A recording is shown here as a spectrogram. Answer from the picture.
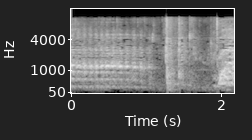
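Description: A baby's long, drawn-out high squeal, its pitch sliding slightly down, that stops about a second in. A short splash or two of water in a plastic baby bath follows, and another squeal starts at the end.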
